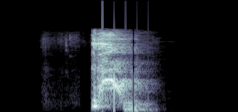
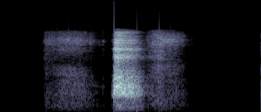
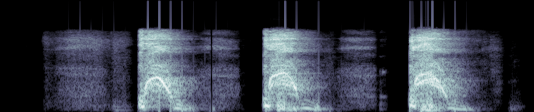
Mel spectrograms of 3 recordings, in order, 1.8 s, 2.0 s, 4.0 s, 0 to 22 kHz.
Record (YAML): cough_length: 1.8 s
cough_amplitude: 30924
cough_signal_mean_std_ratio: 0.33
exhalation_length: 2.0 s
exhalation_amplitude: 13821
exhalation_signal_mean_std_ratio: 0.27
three_cough_length: 4.0 s
three_cough_amplitude: 32768
three_cough_signal_mean_std_ratio: 0.42
survey_phase: beta (2021-08-13 to 2022-03-07)
age: 45-64
gender: Male
wearing_mask: 'No'
symptom_cough_any: true
symptom_runny_or_blocked_nose: true
symptom_change_to_sense_of_smell_or_taste: true
symptom_onset: 4 days
smoker_status: Never smoked
respiratory_condition_asthma: false
respiratory_condition_other: false
recruitment_source: Test and Trace
submission_delay: 2 days
covid_test_result: Positive
covid_test_method: RT-qPCR
covid_ct_value: 16.0
covid_ct_gene: N gene
covid_ct_mean: 16.3
covid_viral_load: 4600000 copies/ml
covid_viral_load_category: High viral load (>1M copies/ml)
